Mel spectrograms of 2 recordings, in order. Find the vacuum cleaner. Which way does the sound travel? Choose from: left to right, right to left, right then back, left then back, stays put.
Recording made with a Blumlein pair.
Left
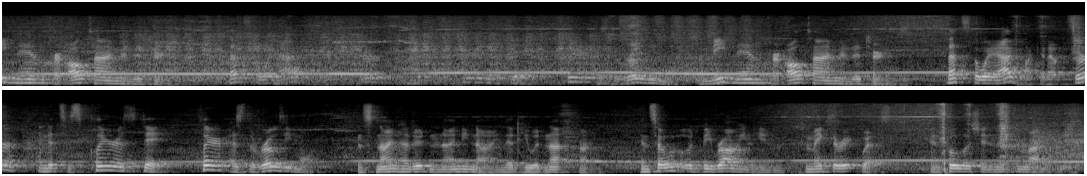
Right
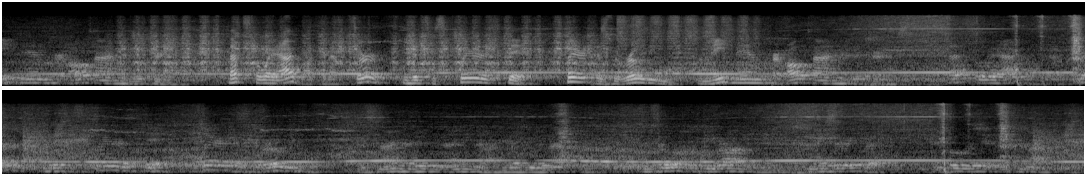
right then back.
